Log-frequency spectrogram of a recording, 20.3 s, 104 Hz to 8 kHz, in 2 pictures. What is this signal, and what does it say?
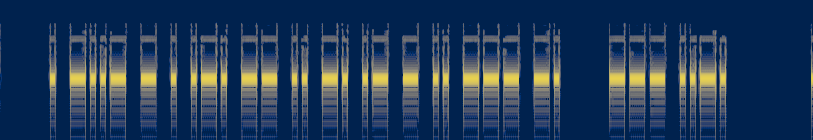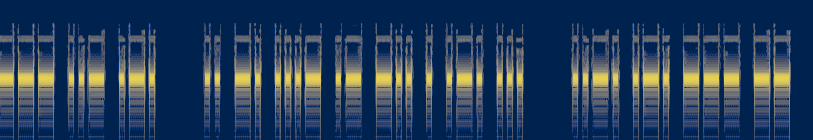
Morse code, heard as a keyed tone, about 19 wpm, 700 Hz. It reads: EXTERMINATION OF OUR INVADERS FROM
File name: Book One / 10-Chapter 10 - 19 WPM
